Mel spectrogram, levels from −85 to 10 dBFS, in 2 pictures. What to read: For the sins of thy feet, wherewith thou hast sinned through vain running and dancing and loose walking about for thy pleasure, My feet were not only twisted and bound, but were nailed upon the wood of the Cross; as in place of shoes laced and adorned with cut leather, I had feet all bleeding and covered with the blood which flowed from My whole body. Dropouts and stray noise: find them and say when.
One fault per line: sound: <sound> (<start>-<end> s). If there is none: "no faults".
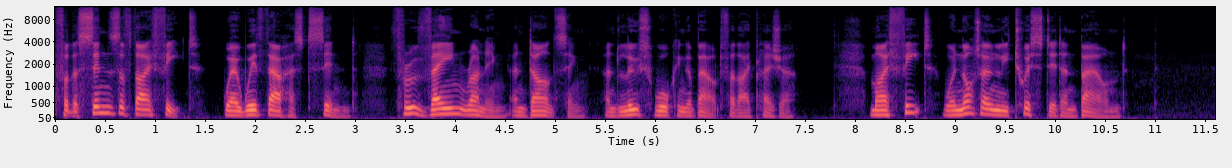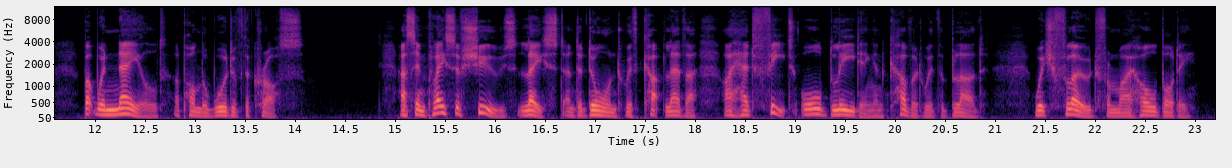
no faults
